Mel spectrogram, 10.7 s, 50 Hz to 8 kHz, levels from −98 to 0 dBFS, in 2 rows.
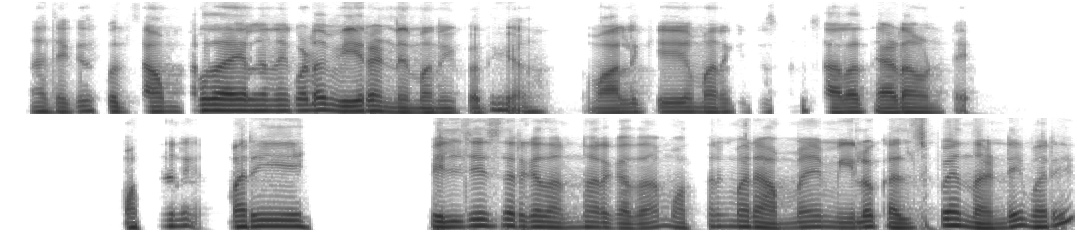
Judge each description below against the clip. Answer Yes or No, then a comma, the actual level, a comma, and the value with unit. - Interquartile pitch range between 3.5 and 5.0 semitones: Yes, average, 4.7 semitones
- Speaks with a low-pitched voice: Yes, low, 130 Hz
